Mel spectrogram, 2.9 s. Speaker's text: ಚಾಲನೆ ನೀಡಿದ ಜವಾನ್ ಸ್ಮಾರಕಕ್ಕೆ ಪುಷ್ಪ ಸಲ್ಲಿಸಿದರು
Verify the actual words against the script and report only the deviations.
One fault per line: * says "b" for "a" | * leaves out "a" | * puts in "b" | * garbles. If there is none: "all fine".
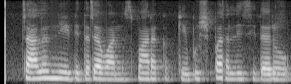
all fine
